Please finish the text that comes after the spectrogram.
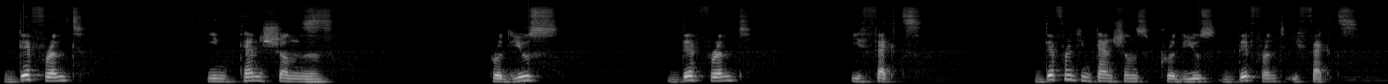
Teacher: la parte más difícil de pronunciar son todas esas consonantes finales que terminan cada una de estas palabras y poder enganchar eso con la palabra siguiente, ¿sí? Traten de, por leer todo de forma fluida, traten de no comerse, de no omitir la NT final, la NS final, ¿verdad?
